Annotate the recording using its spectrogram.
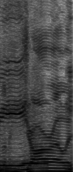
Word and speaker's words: Kilimanjaro: Kilimanjaro is the pronunciation of it.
